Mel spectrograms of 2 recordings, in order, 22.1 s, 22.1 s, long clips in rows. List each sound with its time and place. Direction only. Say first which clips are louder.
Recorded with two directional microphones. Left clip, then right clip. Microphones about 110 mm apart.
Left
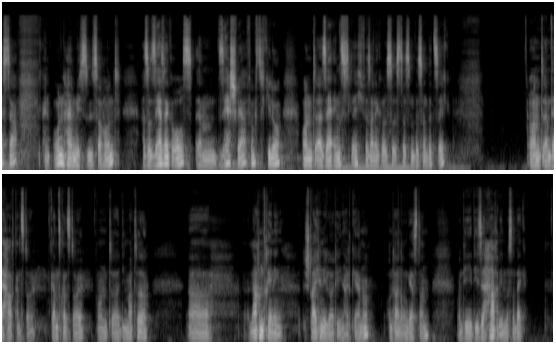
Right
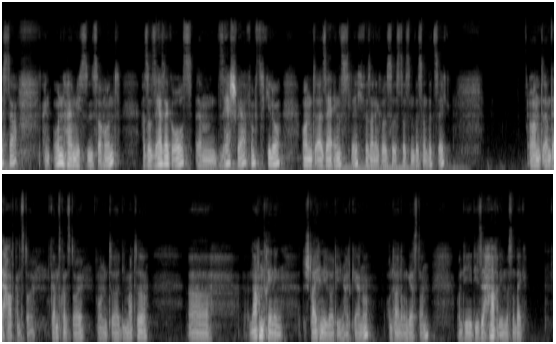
0.0 s speech: even; 40° left (ahead or behind); by 12.2 s 25° left (ahead or behind)
12.2 s speech: right 2 dB; 35° left (ahead or behind)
